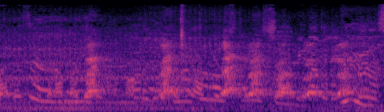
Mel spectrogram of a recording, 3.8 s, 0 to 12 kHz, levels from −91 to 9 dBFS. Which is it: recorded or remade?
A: recorded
